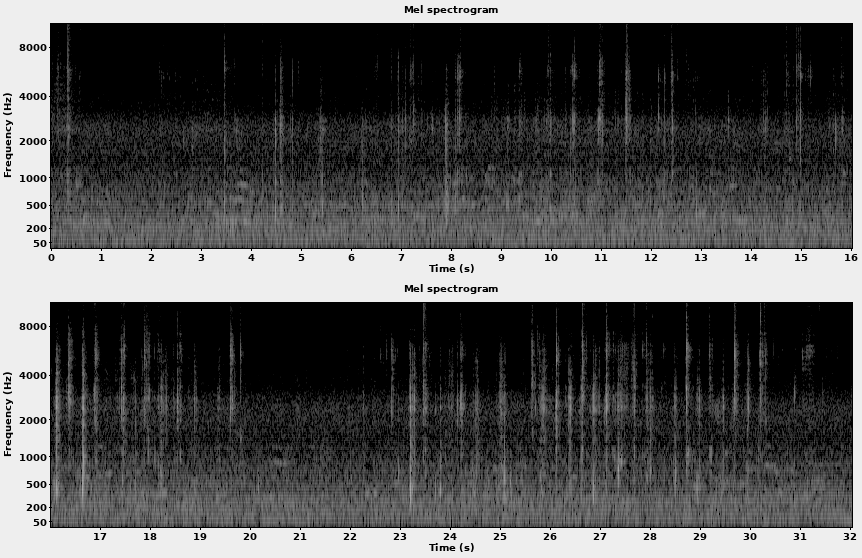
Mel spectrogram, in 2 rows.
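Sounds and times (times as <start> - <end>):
person chewing and crunching food: 6.2 - 13.1, 14.2 - 19.9, 22.6 - 31.3.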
